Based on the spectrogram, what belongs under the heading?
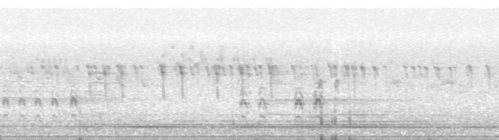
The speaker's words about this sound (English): Here comes some more wild birds.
